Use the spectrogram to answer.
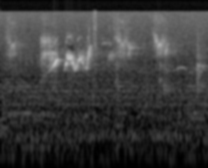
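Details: Hybrid goldfinch (mule) gives a brief twittering phrase of scratchy, high chirps and quick slurred notes. A fainter twitter follows after a short gap.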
